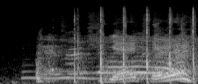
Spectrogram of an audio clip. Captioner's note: applause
